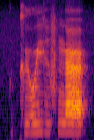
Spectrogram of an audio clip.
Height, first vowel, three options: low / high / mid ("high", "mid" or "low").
mid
